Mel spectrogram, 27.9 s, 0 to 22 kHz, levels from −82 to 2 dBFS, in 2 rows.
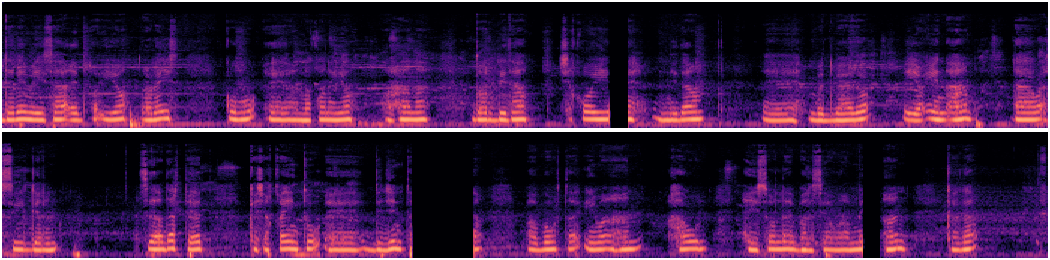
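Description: At 8.08 s the speech drops into a clean hole of near silence for about 258 ms, again at 19.39 s for a longer 833 ms, and at 25.40 s for 236 ms just after "xiiso leh balse waa". These are digital wireless dropouts: the receiver lost too much data and muted with a very short fade. Unlike an analog wireless dropout, no burst of hiss or static comes before or after; the sound simply switches off and back on.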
